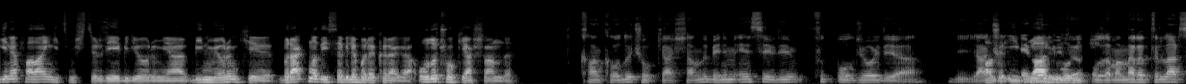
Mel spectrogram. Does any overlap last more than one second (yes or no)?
yes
